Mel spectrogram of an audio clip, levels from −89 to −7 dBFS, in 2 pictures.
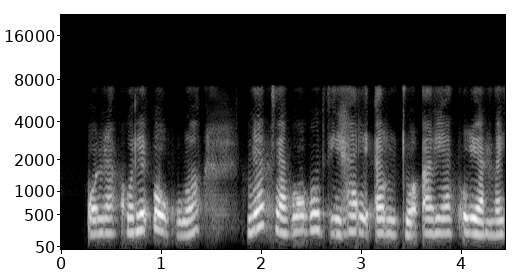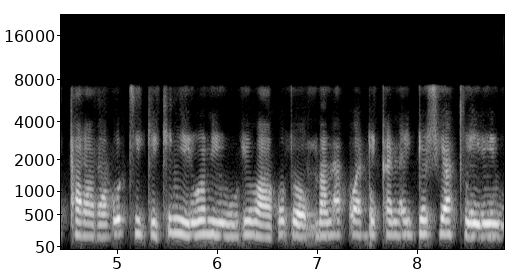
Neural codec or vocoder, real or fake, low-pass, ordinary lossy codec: codec, 16 kHz, 1 kbps, FreqCodec, smaller model; fake; 7.2 kHz; none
